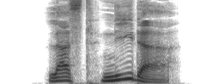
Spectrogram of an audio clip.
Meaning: inflection of niederlassen: 1. second-person plural present 2. plural imperative
- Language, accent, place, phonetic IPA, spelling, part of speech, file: German, Germany, Berlin, [ˌlast ˈniːdɐ], lasst nieder, verb, De-lasst nieder.ogg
